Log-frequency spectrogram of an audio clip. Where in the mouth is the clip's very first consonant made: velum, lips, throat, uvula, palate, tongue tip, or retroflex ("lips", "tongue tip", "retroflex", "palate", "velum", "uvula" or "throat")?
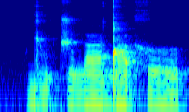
velum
